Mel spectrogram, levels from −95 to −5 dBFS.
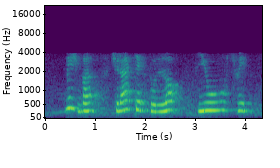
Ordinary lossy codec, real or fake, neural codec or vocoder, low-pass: AAC, 16 kbps; fake; codec, 24 kHz, 0.9 kbps, WavTokenizer, medium speech release version 2; 7.2 kHz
